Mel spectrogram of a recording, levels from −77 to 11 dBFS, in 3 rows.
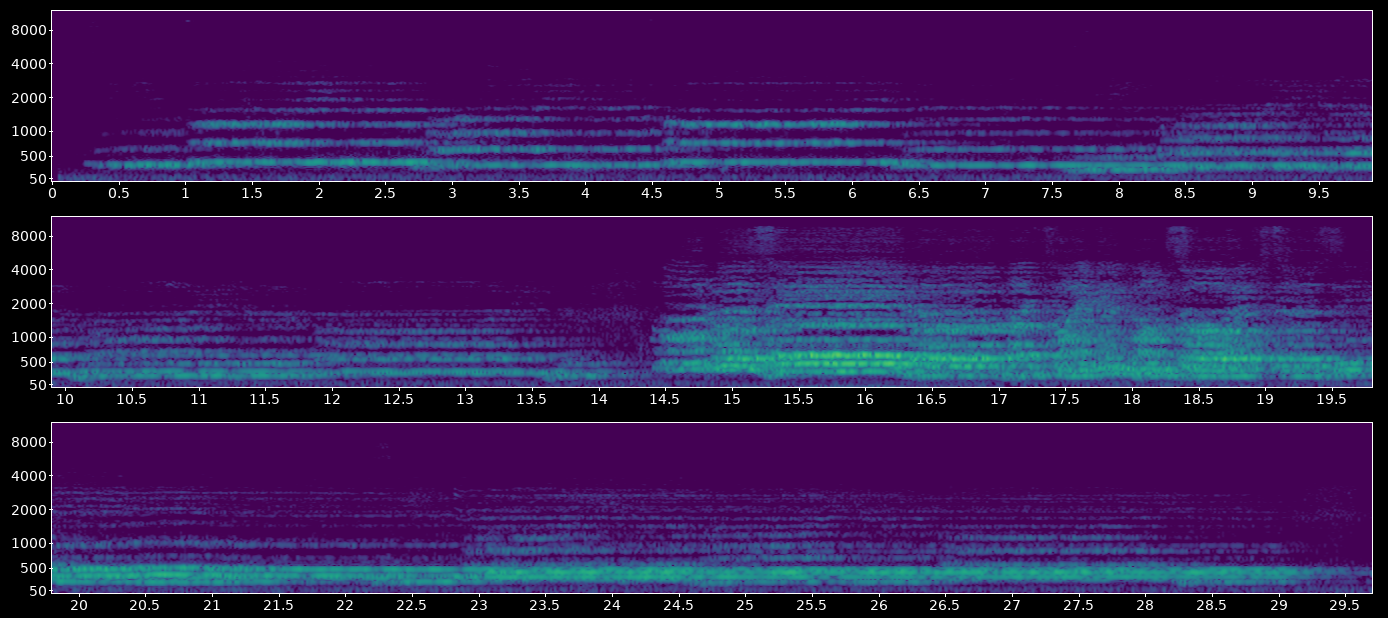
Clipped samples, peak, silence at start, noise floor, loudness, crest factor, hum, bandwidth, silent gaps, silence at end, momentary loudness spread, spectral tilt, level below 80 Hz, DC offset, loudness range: under 0.1%; -6 dBFS; 0.35 s; -49 dBFS; -27 LUFS; 22 dB; none; 10 kHz; none; 0.15 s; 18 LU; -6 dB/octave; -64 dBFS; under 0.1%; 17 LU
